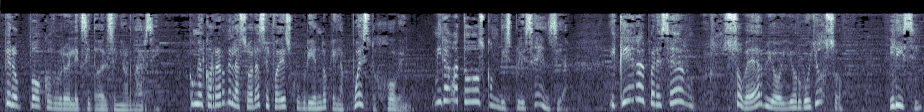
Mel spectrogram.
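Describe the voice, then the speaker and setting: A woman narrating a scripted radio drama as storyteller, playfully, with dramatic pauses. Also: medium pitch, darkish tone.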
